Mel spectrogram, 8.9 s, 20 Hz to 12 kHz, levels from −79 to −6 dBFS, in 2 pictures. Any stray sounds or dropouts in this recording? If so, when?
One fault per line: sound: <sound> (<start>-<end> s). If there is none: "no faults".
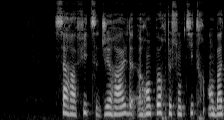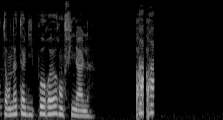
sound: laugh (7.2-7.6 s)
